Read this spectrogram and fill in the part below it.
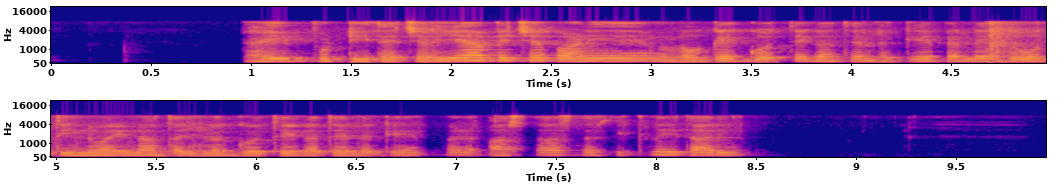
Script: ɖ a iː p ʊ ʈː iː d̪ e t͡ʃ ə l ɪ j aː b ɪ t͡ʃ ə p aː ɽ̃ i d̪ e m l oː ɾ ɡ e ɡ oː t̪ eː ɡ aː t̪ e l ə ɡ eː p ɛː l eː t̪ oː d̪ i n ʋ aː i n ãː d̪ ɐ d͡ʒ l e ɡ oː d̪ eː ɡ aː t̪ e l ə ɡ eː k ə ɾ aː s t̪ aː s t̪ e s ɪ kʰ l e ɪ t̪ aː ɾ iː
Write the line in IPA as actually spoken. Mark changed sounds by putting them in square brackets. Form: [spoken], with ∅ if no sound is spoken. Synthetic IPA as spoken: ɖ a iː p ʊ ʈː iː [t̪] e t͡ʃ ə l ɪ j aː b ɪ t͡ʃ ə p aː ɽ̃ i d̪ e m l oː [∅] ɡ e ɡ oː t̪ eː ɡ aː t̪ e l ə ɡ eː p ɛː l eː [d̪] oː [t̪] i n ʋ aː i n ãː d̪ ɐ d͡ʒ l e ɡ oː [t̪] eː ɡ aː t̪ e l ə ɡ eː [p] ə ɾ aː s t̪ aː s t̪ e s ɪ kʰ l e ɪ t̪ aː ɾ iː

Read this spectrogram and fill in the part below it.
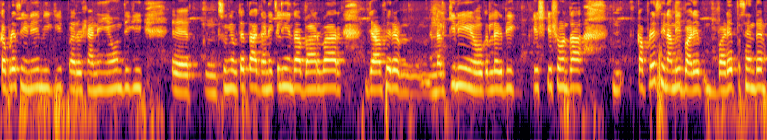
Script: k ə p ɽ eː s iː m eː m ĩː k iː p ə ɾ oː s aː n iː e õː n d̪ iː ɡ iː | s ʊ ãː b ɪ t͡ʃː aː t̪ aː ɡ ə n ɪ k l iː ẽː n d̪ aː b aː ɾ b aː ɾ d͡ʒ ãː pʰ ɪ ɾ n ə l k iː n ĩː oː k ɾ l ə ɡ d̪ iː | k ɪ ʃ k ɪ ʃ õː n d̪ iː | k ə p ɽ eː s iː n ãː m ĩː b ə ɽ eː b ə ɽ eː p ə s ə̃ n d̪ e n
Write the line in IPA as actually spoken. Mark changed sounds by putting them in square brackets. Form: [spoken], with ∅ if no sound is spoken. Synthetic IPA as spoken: k ə p ɽ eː s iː [n] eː m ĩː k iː p ə ɾ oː [ʃ] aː n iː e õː n d̪ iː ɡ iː | s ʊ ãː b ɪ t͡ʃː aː t̪ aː ɡ ə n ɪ k l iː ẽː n d̪ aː b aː ɾ b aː ɾ d͡ʒ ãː pʰ ɪ ɾ n ə l k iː n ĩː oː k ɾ l ə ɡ d̪ iː | k ɪ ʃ k ɪ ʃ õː n d̪ [aː] | k ə p ɽ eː s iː n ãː m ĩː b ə ɽ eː b ə ɽ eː p ə s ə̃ n d̪ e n

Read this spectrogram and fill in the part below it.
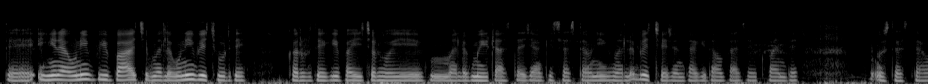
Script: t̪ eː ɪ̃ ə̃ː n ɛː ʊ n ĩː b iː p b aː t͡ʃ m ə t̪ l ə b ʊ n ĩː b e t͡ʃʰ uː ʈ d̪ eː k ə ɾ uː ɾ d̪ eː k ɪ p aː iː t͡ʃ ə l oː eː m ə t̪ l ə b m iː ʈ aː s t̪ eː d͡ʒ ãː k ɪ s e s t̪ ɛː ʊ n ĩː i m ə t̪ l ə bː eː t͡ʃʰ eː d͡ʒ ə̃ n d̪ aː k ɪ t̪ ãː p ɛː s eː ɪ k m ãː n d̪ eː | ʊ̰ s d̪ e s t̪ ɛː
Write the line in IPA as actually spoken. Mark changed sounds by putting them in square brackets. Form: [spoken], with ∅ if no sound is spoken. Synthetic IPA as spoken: t̪ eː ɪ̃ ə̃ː n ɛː ʊ n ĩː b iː [∅] b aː t͡ʃ m ə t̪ l ə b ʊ n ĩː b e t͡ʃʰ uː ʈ d̪ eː k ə ɾ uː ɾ d̪ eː k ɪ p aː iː t͡ʃ ə l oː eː m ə t̪ l ə b m iː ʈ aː s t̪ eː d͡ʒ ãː k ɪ s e s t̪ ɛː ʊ n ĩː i m ə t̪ l ə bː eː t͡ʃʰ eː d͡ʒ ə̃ n d̪ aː k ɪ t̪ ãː p ɛː s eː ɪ k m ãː n d̪ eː | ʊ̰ s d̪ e s t̪ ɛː

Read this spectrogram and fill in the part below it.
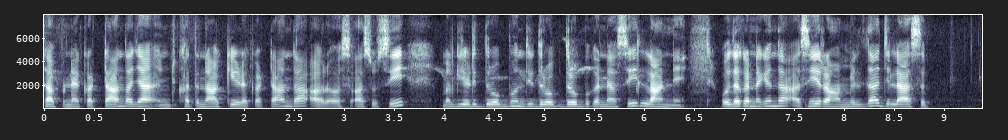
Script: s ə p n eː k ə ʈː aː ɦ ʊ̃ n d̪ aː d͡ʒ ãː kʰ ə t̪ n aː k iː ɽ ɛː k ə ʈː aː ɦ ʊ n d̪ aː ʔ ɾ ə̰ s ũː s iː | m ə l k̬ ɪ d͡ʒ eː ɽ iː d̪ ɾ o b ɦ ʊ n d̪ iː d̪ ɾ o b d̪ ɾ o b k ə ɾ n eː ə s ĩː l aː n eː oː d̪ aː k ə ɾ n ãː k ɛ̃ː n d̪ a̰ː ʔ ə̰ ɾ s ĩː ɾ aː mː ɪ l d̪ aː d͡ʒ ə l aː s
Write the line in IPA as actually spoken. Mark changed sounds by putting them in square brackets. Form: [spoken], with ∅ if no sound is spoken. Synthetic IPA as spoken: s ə p n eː k ə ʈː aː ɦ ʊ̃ n d̪ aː d͡ʒ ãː kʰ ə t̪ n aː k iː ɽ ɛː k ə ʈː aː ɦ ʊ n d̪ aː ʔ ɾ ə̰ s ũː s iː | m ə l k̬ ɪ d͡ʒ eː ɽ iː d̪ ɾ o b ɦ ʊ n d̪ iː d̪ ɾ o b d̪ ɾ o b k ə ɾ n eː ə s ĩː l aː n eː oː d̪ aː k ə ɾ n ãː k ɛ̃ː n d̪ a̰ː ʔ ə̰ [∅] s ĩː ɾ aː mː ɪ l d̪ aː d͡ʒ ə l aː s

